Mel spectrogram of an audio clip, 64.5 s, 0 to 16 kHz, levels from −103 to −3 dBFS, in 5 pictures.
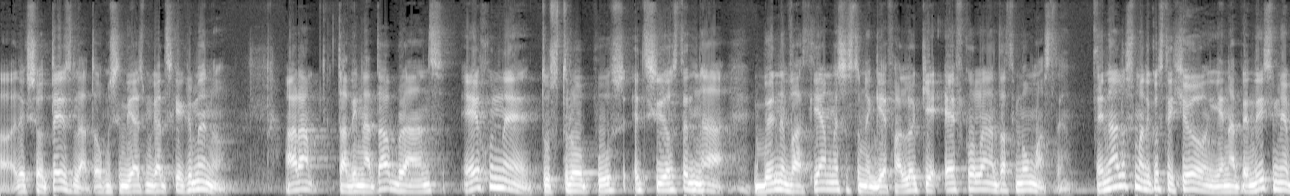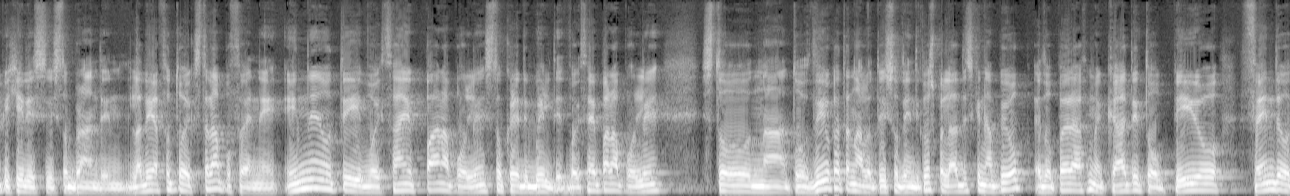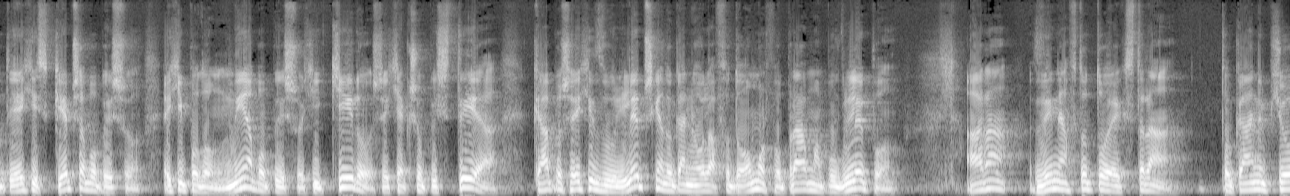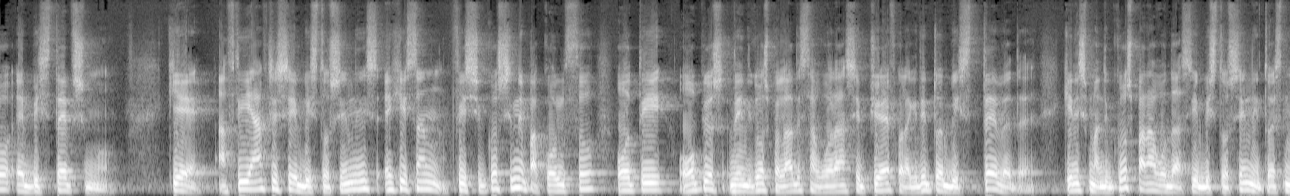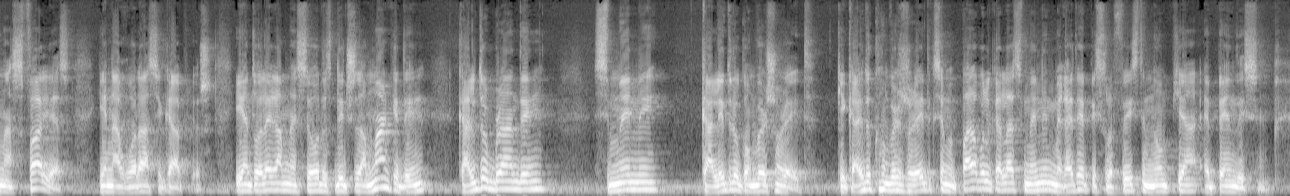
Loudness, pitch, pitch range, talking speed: -9 LUFS, 120 Hz, 105-135 Hz, 160 wpm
